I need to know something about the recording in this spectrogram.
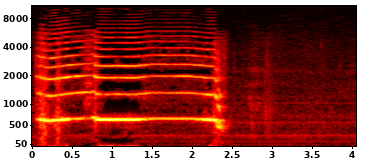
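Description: Shofar (ram's horn) blown in one long, loud, steady-pitched blast of about two and a half seconds, with a brief break under a second in and a louder swell just before it stops, sounded to call the congregation up for anointing.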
